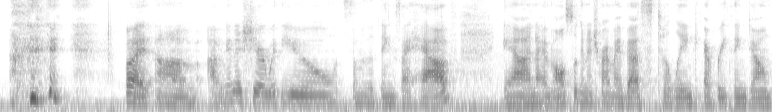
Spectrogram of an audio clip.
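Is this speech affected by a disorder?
No.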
